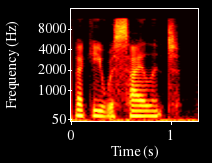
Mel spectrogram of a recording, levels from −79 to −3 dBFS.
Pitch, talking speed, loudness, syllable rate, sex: 170 Hz, 140 wpm, -17 LUFS, 4.6 syllables/s, female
